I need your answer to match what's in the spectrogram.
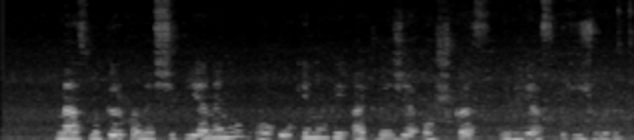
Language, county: Lithuanian, Vilnius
